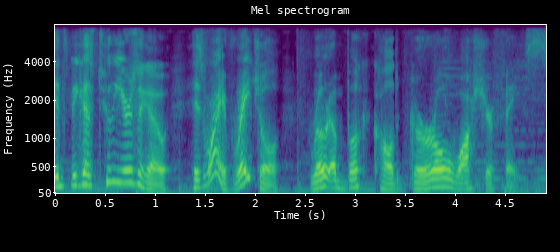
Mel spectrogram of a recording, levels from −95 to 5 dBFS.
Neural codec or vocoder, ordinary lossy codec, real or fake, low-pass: none; AAC, 32 kbps; real; 7.2 kHz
